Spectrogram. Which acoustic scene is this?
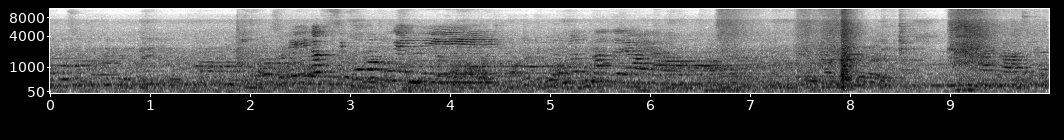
crowded indoor space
